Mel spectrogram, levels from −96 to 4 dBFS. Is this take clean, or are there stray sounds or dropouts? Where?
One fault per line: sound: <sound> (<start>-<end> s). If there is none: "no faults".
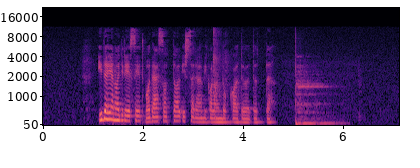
sound: thud (5.0-6.2 s)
